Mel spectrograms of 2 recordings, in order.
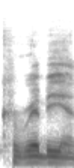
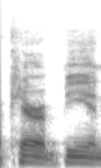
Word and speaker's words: Caribbean: There's photos and videos from Jeffrey Epste's private Caribbean or Caribbean is the correct pronunciation, the island on Wednesday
